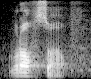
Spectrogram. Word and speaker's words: Wrocław: She did her undergraduate from Poland in, how do you pronounce this? Huh? Wrocław.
